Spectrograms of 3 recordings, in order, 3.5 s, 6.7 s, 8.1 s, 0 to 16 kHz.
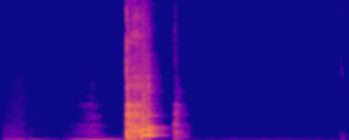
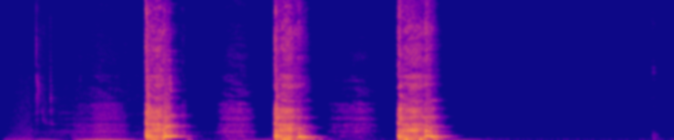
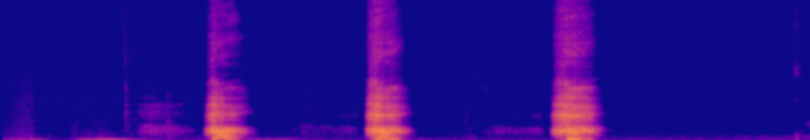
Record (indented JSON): {
  "cough_length": "3.5 s",
  "cough_amplitude": 30290,
  "cough_signal_mean_std_ratio": 0.3,
  "three_cough_length": "6.7 s",
  "three_cough_amplitude": 32768,
  "three_cough_signal_mean_std_ratio": 0.36,
  "exhalation_length": "8.1 s",
  "exhalation_amplitude": 30590,
  "exhalation_signal_mean_std_ratio": 0.33,
  "survey_phase": "beta (2021-08-13 to 2022-03-07)",
  "age": "65+",
  "gender": "Female",
  "wearing_mask": "No",
  "symptom_none": true,
  "smoker_status": "Never smoked",
  "respiratory_condition_asthma": false,
  "respiratory_condition_other": false,
  "recruitment_source": "REACT",
  "submission_delay": "1 day",
  "covid_test_result": "Negative",
  "covid_test_method": "RT-qPCR"
}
